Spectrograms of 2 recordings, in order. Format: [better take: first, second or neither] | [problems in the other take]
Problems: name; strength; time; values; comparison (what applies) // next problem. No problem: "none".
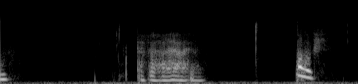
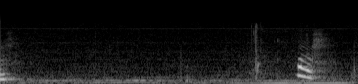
second | noise reduction (neural diffusion model UNIVERSE++)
